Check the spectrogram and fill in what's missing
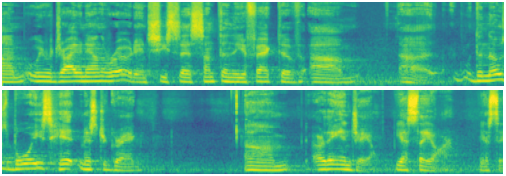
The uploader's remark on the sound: Recorded LIVE at the SFLC Marriagability Conference in Kansas City, Missuri.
